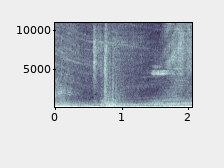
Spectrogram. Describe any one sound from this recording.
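A spaceship engine hums low and steady.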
